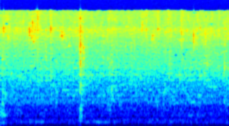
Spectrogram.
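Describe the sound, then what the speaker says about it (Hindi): Maggi noodles with masala frying in a pan make a soft, continuous sizzle with light, scattered clicks and scrapes from stirring, quiet and close, with no speech. "इसलिए थोड़ा देर और फ्राई करती हूँ।"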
